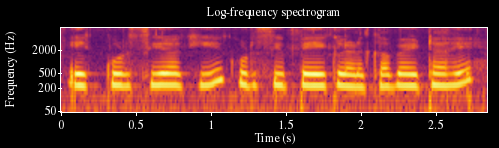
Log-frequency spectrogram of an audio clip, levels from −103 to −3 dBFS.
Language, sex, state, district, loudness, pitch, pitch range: Hindi, female, Madhya Pradesh, Bhopal, -14 LUFS, 245 Hz, 235-250 Hz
